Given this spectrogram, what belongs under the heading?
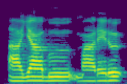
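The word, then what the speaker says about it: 危ぶまれる: Nào, cái từ này nhá, nó sẽ đọc là ayabumareru, đúng không?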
